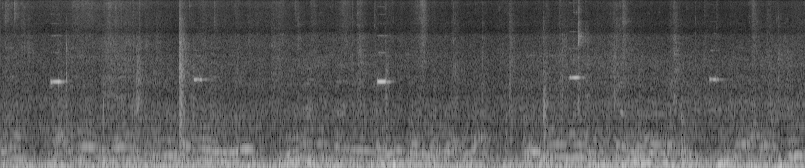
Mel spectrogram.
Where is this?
on a bus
